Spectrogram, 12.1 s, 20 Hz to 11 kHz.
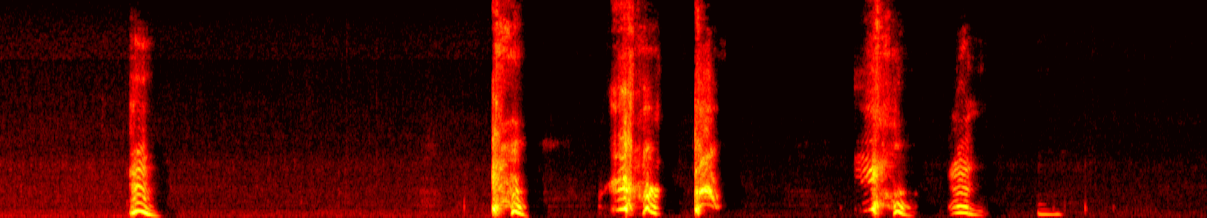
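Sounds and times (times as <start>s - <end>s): woman coughing: 4.9s - 5.3s, 6.1s - 7.2s, 8.6s - 9.2s.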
